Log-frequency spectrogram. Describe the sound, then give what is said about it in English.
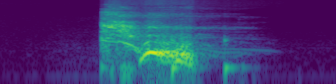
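One sudden, forceful sneeze into an elbow bursts out with a breathy, rising voiced edge, followed a moment later by a short, softer catch of breath. No one speaks. “No, I did blow my nose, or I did sneeze into my elbow, but I did not dab.”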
